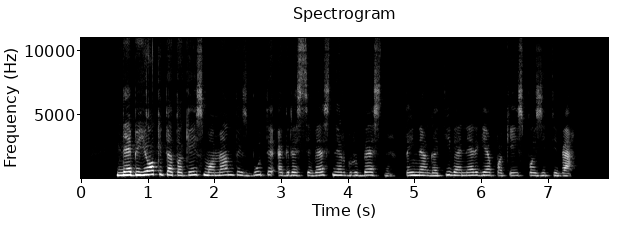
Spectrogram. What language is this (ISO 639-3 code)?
lit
